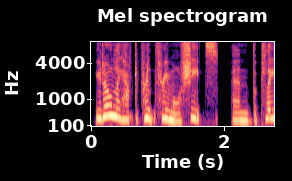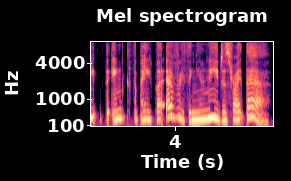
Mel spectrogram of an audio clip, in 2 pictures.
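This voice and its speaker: An actress as a young British woman in an adventure game, high-voiced and posh. She is chatty and easily exasperated, with an anxious streak. Her wordy, expressive lines come through close and dry. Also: moderate pace, no room sound, lightly acted. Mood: flustered, grateful. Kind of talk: scripted video game character dialogue.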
